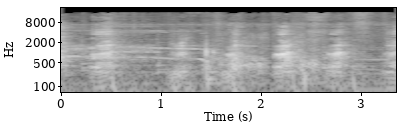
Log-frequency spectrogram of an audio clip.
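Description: A backyard pig grunts repeatedly while eating breeder feed mixed with a little water: close, loud snorts and grunts in an irregular, chomping rhythm.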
